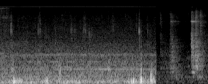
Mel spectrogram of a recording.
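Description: Wind buffeting the microphone outdoors, a loud low rumble that cuts off abruptly about one and a half seconds in, leaving quiet room tone with a single click.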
